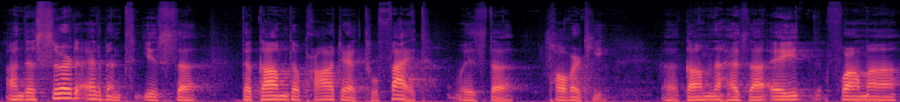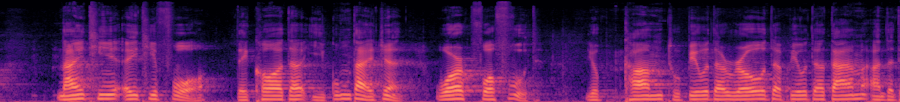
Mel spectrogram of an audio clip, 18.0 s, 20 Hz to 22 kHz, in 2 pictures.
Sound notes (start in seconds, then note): 12.2 speaks foreign language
